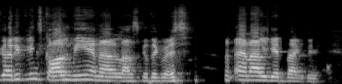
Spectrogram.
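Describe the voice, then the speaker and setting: A man speaks in a raised, projected voice. His pace is fairly quick. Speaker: online talk show host. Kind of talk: live stream chat. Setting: Facebook Live video call. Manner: fast.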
